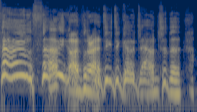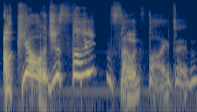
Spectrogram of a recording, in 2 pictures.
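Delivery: very high character voice swooping around. Voicing the chef and maitre d' Zorth greeting the players: voicing Zorth the chef. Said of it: "He goes".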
